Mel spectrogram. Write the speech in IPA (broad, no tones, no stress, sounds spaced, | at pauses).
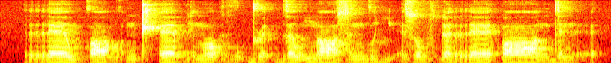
r ɛː w k ɒː ɡ ɔ̰ n t͡ʃʼ ɛ ɓ i n lˠ ḭ v o̰ ɡ ɹ ɛ̰ ɡ ɜ w n ɒː z ə ŋ ɡ o ʎ ɛ̰ z o v ɗ ɜ r ɛː ɠ ɒː n d ɛ n ɛ̰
